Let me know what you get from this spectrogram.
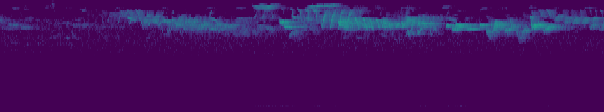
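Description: Birds singing: a busy chorus of quick chirps and trills that starts about two seconds in.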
